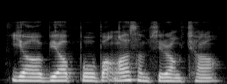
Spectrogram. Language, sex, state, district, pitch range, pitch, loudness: Garo, male, Meghalaya, South Garo Hills, 160-180 Hz, 175 Hz, -15 LUFS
